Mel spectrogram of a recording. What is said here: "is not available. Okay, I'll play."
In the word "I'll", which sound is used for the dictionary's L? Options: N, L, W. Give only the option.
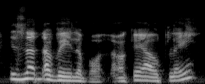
L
